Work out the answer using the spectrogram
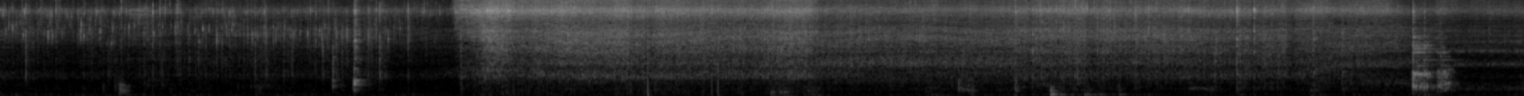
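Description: Onion sizzling in hot oil in a black iron kadai. About four and a half seconds in, the sizzle suddenly gets much louder as leafy greens are dropped into the oil, then eases a little and runs on. Near the end a metal lid clatters onto the pan.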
